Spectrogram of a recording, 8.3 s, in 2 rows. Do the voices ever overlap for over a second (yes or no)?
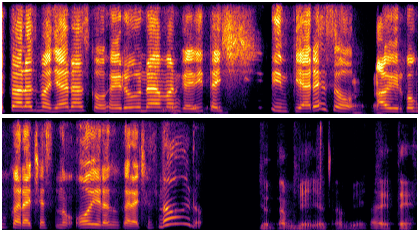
no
